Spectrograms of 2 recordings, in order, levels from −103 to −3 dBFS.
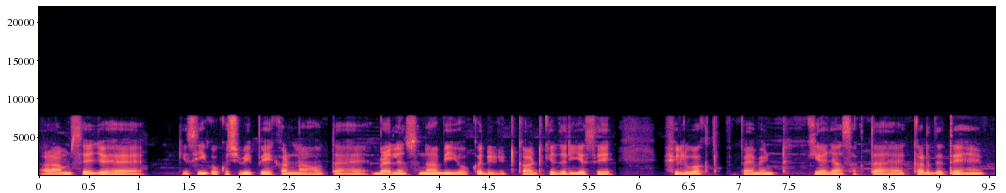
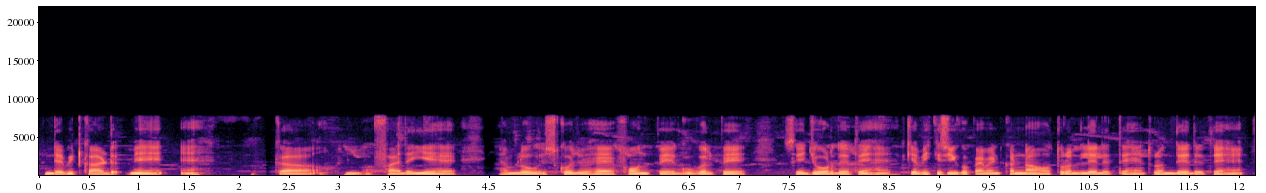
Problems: constant background noise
